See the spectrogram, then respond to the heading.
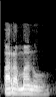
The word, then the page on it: ara manu: Raga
